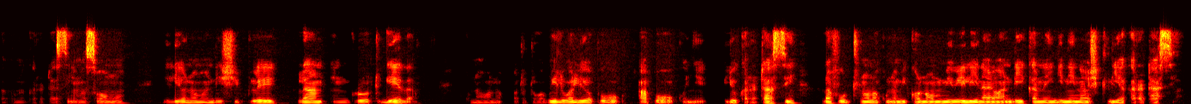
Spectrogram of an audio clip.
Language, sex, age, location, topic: Swahili, male, 50+, Kisumu, education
